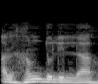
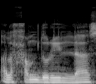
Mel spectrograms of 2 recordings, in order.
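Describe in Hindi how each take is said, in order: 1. "h" एक सादी, साँस वाली आवाज़ है। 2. "h" एक तंग गले की आवाज़ है।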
